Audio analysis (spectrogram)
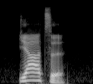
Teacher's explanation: The first tone is a high, level tone.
